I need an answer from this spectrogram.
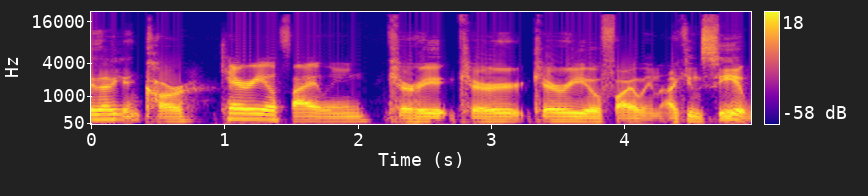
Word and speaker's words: caryophyllene: Caryophyllene.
